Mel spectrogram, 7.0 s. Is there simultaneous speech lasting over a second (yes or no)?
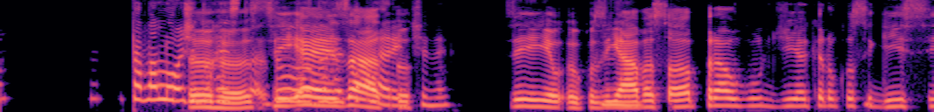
yes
